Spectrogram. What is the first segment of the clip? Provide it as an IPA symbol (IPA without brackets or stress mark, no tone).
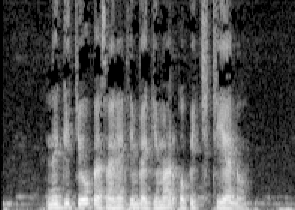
n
